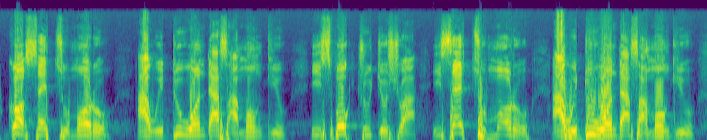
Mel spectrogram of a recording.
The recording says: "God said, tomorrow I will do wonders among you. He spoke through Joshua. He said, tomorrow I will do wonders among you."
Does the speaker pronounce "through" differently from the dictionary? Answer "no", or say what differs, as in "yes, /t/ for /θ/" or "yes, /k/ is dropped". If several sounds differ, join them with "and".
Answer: yes, /t/ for /θ/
